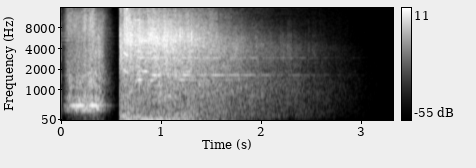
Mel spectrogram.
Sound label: tidal wave; nami koi; LoL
